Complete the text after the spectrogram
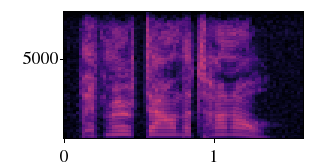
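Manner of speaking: shrill, very high yell at full volume. Voicing the tower girl in the game scene: shouting. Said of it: "the tower girl shouts".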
